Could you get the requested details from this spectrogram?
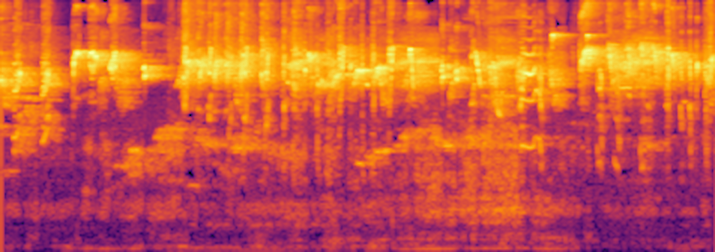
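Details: Intense gacor song from a common iora (konin), a dense, almost continuous high chatter with harsh buzzy trills and overlapping whistled notes, barely pausing.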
